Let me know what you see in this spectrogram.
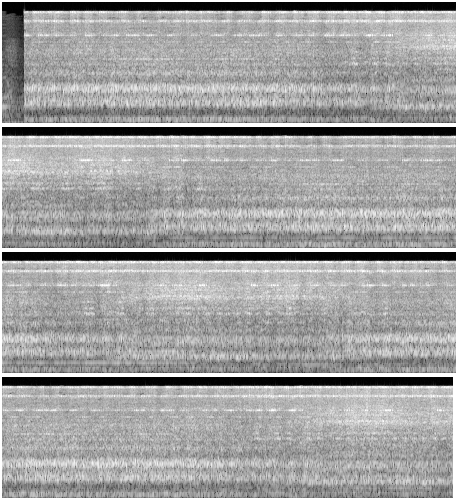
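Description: Diesel locomotive running on the track: a steady, unbroken mechanical noise.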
